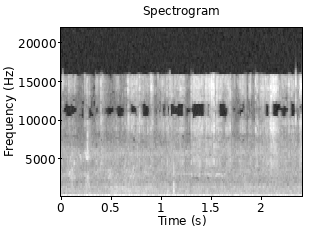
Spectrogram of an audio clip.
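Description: Faint dry rustle and light ticking of bearded wheat heads and their awns shaken by hand.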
